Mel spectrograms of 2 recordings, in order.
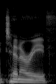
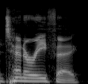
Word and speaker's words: Tenerife: issue is not with actually my issue is with people that say tenie yeah like actually because why like it's not I'm not saying it in Spanish I'm not saying like bamos alif I'm saying like yo we're going to Tenerife you don't have to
